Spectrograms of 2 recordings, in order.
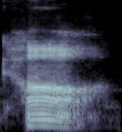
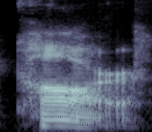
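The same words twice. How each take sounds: First: The r is silent and the vowel is lengthened. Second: The r sound is clearly pronounced at the end. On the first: "we sort of elongate the vowel sound car" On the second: "Whereas in America, it would probably something sound something like car"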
